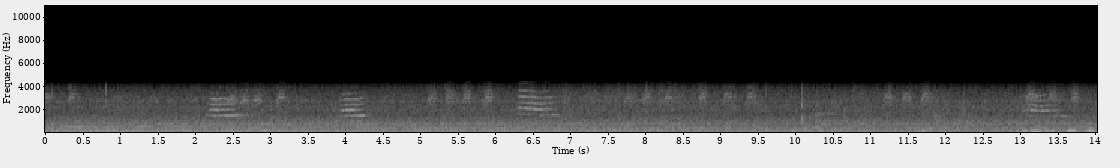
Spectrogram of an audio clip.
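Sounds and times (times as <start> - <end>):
cat meowing: 2.2 - 2.8, 3.9 - 4.4, 6.3 - 6.9, 13.0 - 13.7.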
